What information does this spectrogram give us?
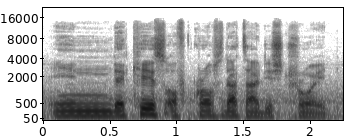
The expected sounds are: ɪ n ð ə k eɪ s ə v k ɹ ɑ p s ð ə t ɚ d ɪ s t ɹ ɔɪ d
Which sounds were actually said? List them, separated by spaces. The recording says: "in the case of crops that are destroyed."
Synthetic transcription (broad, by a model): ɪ n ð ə k eɪ s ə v k ɹ ɑ p s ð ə t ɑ d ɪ s t ɹ ɔɪ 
